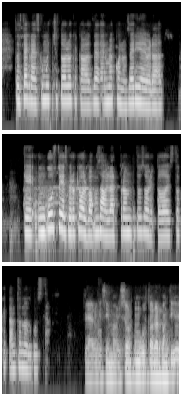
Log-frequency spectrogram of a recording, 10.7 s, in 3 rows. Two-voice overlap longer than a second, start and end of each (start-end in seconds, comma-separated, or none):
none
